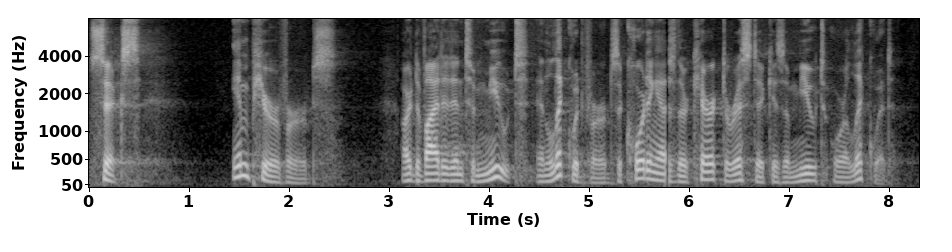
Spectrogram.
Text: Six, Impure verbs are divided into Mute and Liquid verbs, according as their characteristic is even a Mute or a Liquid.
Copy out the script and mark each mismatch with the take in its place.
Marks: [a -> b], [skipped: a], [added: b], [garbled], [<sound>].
Six, Impure verbs are divided into Mute and Liquid verbs, according as [dropout] their characteristic is [skipped: even] a Mute or a Liquid.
